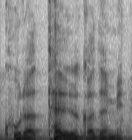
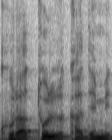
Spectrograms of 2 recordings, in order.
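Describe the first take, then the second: First: The vowel after 'kurat' is 'a'. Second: The vowel after 'kurat' is 'u'. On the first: The speaker calls it right. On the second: The speaker calls it wrong. "kuratul kademi değil"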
